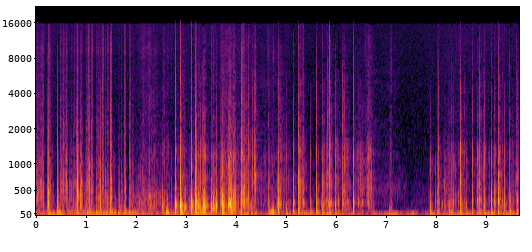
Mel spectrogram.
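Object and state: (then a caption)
Plastic frisbee disc. Fingertips tap and scratch the face of a translucent plastic frisbee disc with a red rim while the disc is moved around. Quick, dry, dull clicks and scratches run almost continuously, with a short lull near the 7–8 second mark before the tapping resumes.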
